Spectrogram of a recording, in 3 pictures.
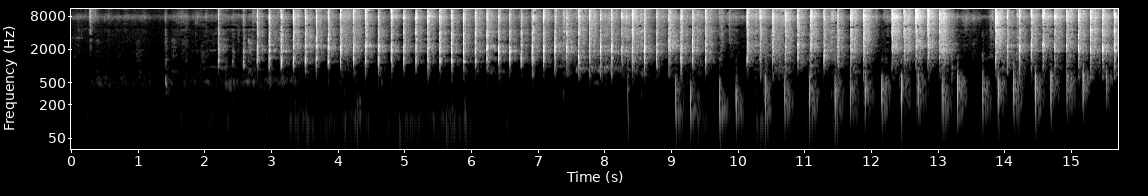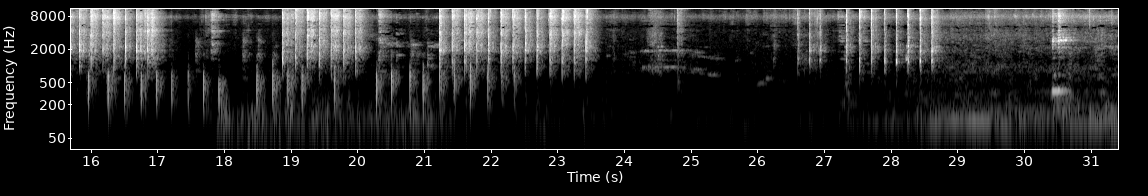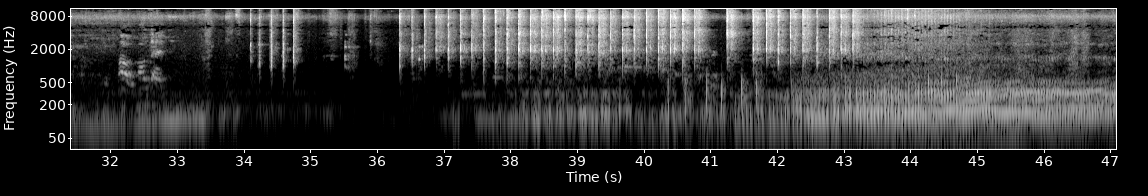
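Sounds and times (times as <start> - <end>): paintbrush tapping on stick: 2.6 - 23.5, 36.3 - 43.2.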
